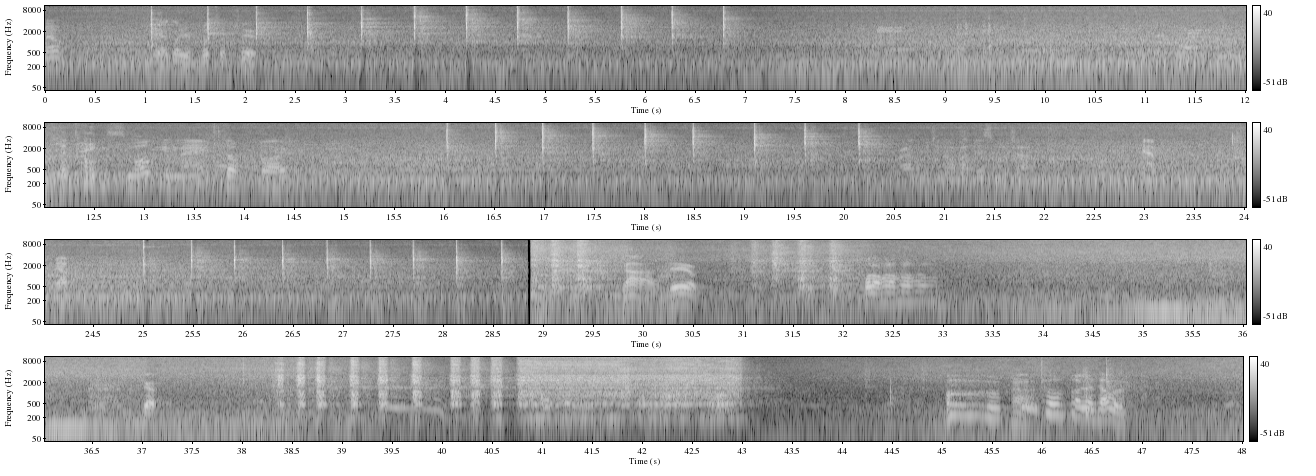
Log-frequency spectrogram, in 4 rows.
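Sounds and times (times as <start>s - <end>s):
steady background hum: 0.0s - 48.0s
hammer striking steel bar: 1.0s - 7.1s, 16.0s - 20.4s, 25.0s - 29.6s
air tool running: 28.9s - 43.6s.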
